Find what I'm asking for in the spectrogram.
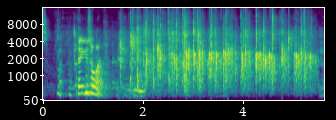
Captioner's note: audience applause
